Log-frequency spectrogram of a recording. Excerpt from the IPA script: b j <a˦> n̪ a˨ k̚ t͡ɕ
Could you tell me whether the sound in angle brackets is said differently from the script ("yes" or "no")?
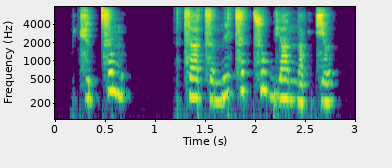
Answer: yes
